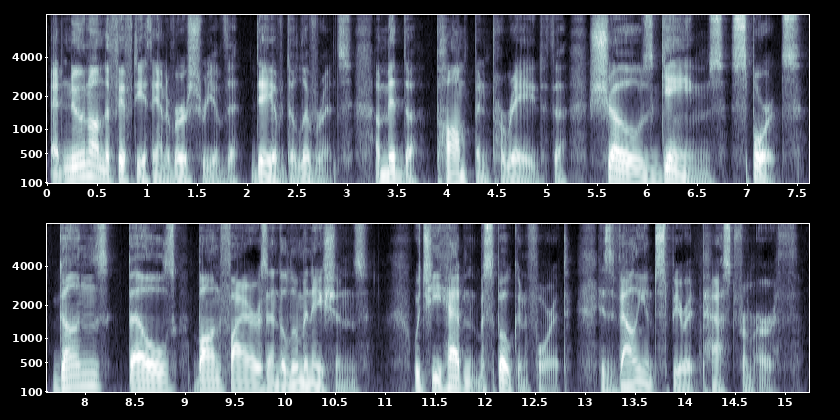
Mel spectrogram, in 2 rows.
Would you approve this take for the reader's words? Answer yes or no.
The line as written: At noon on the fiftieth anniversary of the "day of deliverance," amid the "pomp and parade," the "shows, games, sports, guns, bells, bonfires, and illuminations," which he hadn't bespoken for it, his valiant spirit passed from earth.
yes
